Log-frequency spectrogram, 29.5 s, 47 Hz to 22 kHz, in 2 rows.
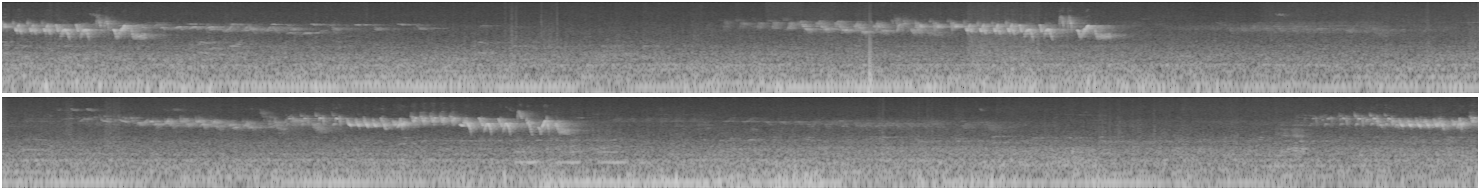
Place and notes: Inishail in Loch Awe, UK - Chapel of St Fyndoca
Alba / Scotland, United Kingdom, 8 May 2022, 12:12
